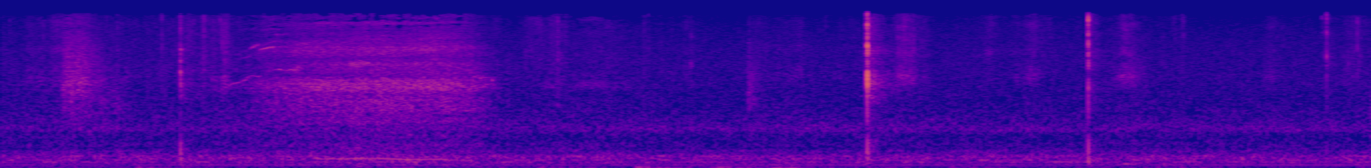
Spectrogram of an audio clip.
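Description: Steel nail nippers snapping through a thick, fungus-infected toenail: three sharp clicks, one about a second in, the loudest about five and a half seconds in and another about a second later. A soft hiss runs between about two and three seconds in, over a steady low hum.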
